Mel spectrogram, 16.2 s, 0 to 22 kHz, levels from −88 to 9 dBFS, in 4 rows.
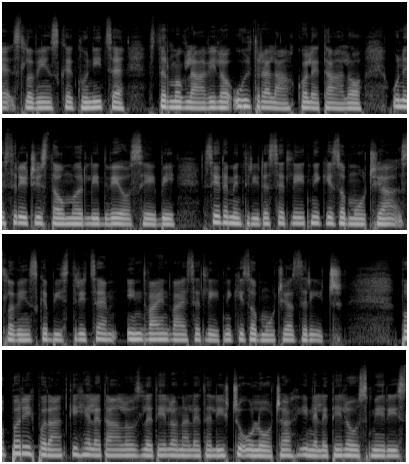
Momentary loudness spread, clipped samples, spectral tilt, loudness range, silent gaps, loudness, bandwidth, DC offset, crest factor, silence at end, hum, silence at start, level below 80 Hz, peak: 6 LU; under 0.1%; -6.5 dB/octave; 2 LU; none; -30 LUFS; 11.5 kHz; under 0.1%; 16 dB; 0 s; none; 0 s; -54 dBFS; -14 dBFS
